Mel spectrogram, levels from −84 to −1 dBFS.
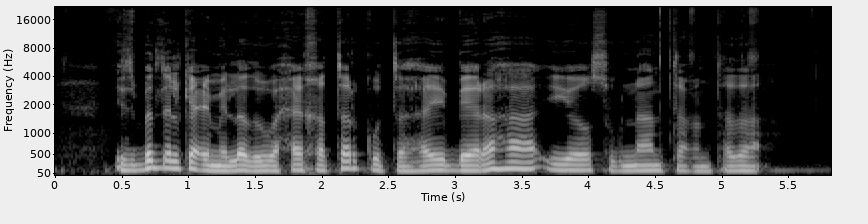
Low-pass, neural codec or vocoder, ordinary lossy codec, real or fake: none; none; none; real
